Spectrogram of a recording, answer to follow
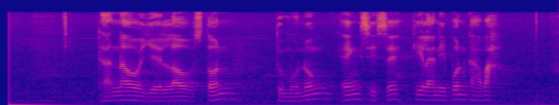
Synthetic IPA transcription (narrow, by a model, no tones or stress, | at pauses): ɖ̥ä̤nawjelawst̪ɔn | d̪̥ṳmunʊŋɪŋsisɪhkilɛnipʊnkawah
